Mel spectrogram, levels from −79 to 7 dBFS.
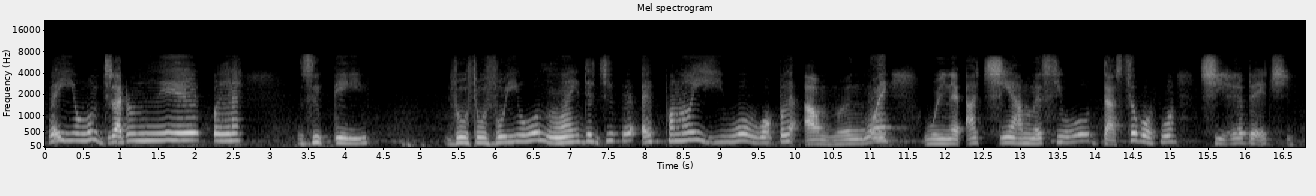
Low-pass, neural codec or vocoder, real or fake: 7.2 kHz; codec, 16 kHz, 0.5 kbps, X-Codec, HuBERT features, trained on balanced general audio; fake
